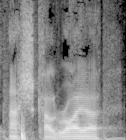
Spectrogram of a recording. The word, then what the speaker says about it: Ash Kalraiya: My full name is Ash Kalraya, A-S-H-K-A-L-R-A-I-Y-A.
